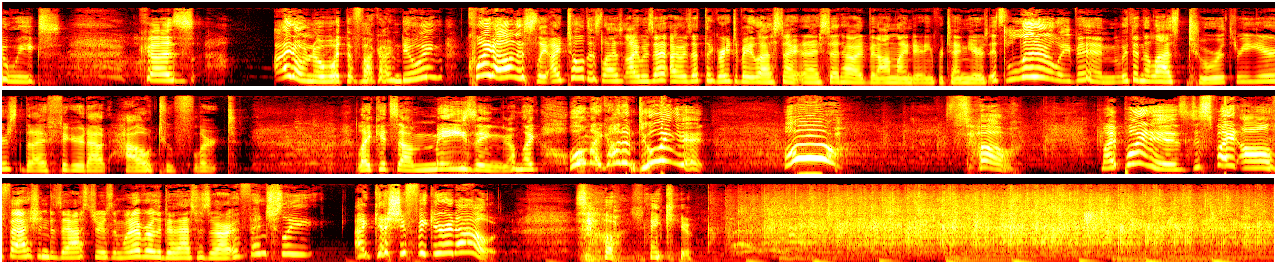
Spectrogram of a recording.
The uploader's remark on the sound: Recorded live on 17 May 2017 at Buntport Theater in Denver, Colorado. The theme of the evening was "Fashion Victim."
